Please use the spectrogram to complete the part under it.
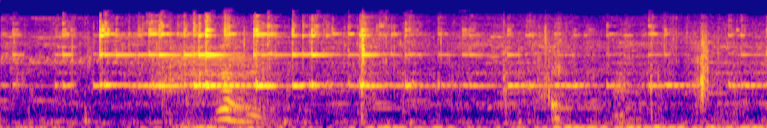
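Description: Goats bleat nearby.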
